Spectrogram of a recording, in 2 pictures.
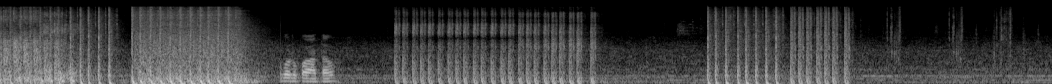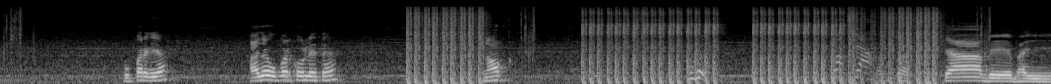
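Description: Rapid gunfire bursts from an automatic rifle, close up.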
